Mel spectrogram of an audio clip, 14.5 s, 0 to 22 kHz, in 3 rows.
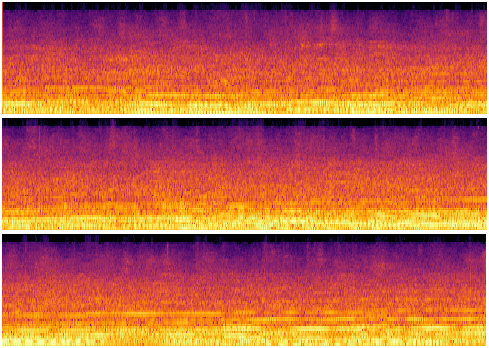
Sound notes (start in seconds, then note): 0.1 pensive organ music continues; 4.2 audience chattering continues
